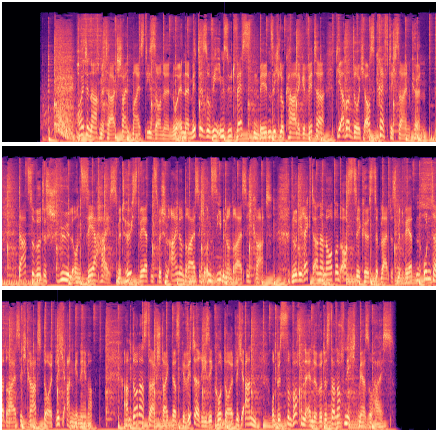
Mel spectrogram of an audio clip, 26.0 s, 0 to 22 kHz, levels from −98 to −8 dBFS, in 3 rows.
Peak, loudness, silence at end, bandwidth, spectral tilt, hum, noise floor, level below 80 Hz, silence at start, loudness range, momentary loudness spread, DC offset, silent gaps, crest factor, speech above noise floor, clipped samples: 0 dBFS; -14 LUFS; 0 s; 16.5 kHz; -3.5 dB/octave; none; under -90 dBFS; -28 dBFS; 0.1 s; 1 LU; 4 LU; 2%; 0.13-0.66 s, 25.39-25.49 s, 25.58-26.01 s; 14 dB; over 76 dB; under 0.1%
